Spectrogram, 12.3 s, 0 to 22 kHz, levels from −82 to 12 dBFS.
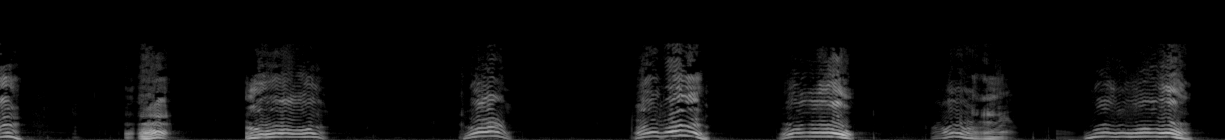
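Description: Between 7.04 and 8.56 s the audio abruptly slows by 5.38% and drops about 96 cents, nearly a semitone, then snaps back to the original pitch and tempo. This is a drift correction step, likely from clock-matching software changing the playback rate in one jump to rebalance its buffer. On a spectrogram every harmonic line steps down together for that span and then jumps back up, while the waveform looks slightly stretched in time.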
